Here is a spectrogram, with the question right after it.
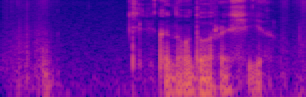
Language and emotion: Russian, sad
